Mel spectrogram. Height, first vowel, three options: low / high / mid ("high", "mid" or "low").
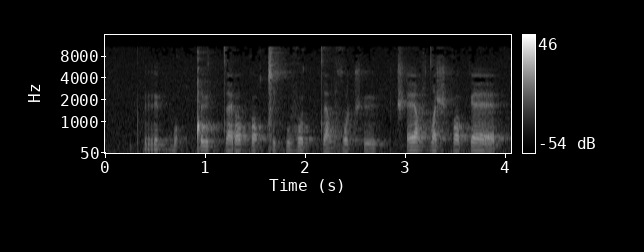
high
